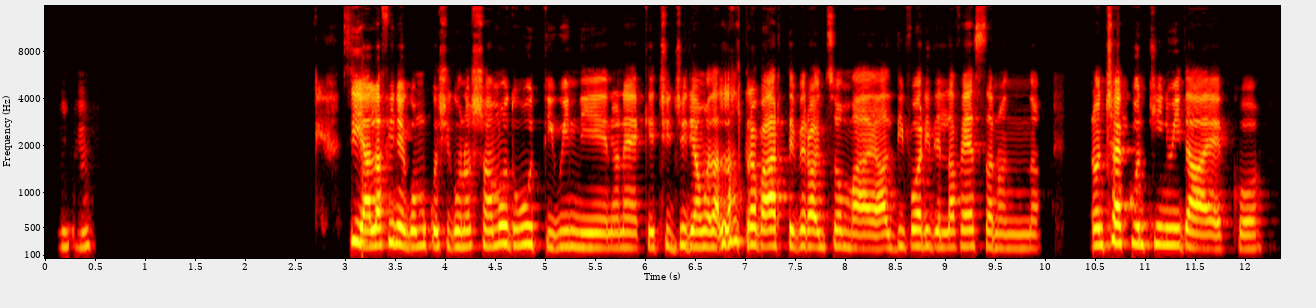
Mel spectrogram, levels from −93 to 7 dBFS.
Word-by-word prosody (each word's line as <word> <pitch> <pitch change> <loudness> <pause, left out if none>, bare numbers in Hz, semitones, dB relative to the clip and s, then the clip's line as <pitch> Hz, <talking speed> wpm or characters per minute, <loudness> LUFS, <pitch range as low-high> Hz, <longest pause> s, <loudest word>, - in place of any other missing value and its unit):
Mh-mh. 220 +1 -11 2.6
Sì, 305 -3 +6
alla 235 +2 +7
fine, 260 -2 +3
comunque, 225 0 -2
ci 235 0 -6
conosciamo 225 +3 0
tutti, 255 -3 -4
quindi 210 -2 -2
non 210 +1 -6
è 210 -1 -1
che 215 +1 -3
ci 235 +2 -6
giriamo 225 0 0
dall'altra 255 +2 +2
parte, 235 0 +4
però, 230 0 +1
insomma, 215 -3 -2
a 195 - +2
al 205 0 -5
di 230 - -8
fuori 235 0 -2
della 220 0 -3
festa 230 0 -1
non 200 -1 -10 0.6
non 245 0 +3
c'è 270 +1 +5
continuità, 250 -6 0
ecco. 195 +1 -7
225 Hz, 140 wpm, -22 LUFS, 210-240 Hz, 2.6 s, alla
